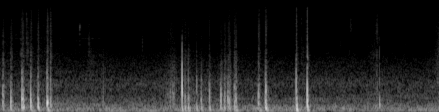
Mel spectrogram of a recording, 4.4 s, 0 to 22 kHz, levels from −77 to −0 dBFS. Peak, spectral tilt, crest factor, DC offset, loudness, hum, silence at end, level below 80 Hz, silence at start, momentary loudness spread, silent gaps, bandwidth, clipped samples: 0 dBFS; -8 dB/octave; 28 dB; under 0.1%; -27 LUFS; none; 0 s; -42 dBFS; 0 s; 17 LU; none; 17 kHz; under 0.1%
